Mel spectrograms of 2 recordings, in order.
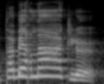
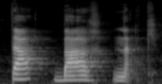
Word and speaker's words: tabarnak: On entend des fois des Français qui essayent de sacrer comme ça en disant « tabernacle ». Ça n'a aucune crédibilité. Tabarnak.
